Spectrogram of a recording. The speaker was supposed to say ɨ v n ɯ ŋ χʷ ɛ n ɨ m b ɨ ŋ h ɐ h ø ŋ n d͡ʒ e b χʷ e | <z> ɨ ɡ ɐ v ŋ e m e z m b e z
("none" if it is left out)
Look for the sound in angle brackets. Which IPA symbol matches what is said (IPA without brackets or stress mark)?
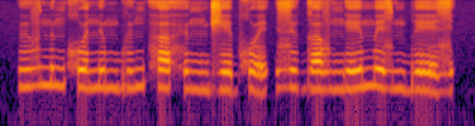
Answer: z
